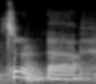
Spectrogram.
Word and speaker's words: CERN: CERN. Das ist eine französische Abkürzung, die irgendwie komischerweise immer englisch ausgesprochen wird.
